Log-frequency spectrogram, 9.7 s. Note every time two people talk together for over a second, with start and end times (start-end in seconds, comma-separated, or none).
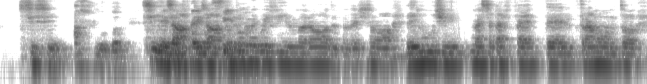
2.4-3.8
